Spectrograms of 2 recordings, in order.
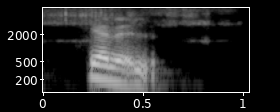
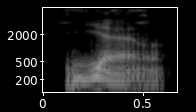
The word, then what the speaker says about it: Yanelle: Welcome, Yanelle. Am I pronouncing that correctly? Thanks Yanelle? for having me. Yeah, Yanelle. Yanelle. Yes, it's obvious.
